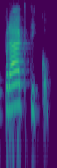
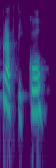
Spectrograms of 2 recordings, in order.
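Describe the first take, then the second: First: The stress is on the first syllable. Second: The stress is on the third syllable. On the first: "tiene la sílaba tónica en pra" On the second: "el acento prosódico en la O"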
